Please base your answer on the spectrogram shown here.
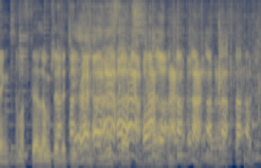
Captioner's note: laughing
